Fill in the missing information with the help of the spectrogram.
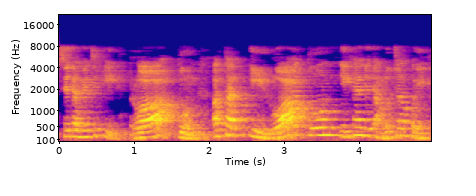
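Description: A man's voice: high-pitched, expressive, very fast, a little mellow, lo-fi sound. A male teacher giving an online lesson at a board, explaining step by step and asking rhetorical questions. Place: classroom with a board. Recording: echoey room, far from the mic.

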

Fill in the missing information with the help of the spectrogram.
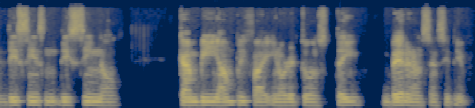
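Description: A man in his twenties with a Puerto Rican accent, giving an academic presentation as a student researcher in a halting way, repeating words. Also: mid-range voice, darkish tone. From Puerto Rico. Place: online video call.

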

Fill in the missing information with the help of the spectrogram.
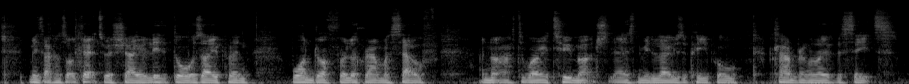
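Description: Husky, low, and darkish, this man's voice moves at a quick pace in a monotone. As a car owner vlogger filming a casual how-to vlog on a handheld phone camera in an outdoor garage yard, he rambles through his project with fillers and restarts.

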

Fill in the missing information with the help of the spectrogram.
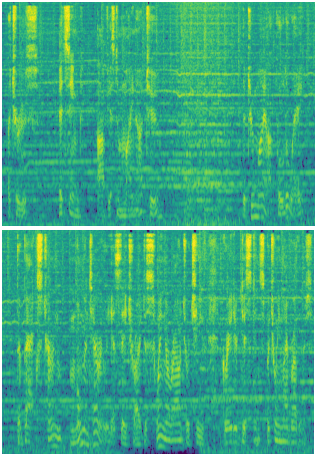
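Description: A man narrating a fantasy audiobook in first person, steady and measured. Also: low-pitched.

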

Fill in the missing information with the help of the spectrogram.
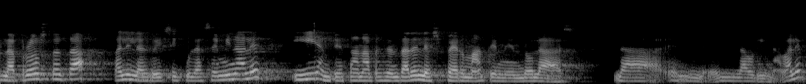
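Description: Spanish teacher lady lecturing, kinda low voice, echoey room, dull muffled recording from far off. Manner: chatty, peppers sentences with "¿vale?" tags. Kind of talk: classroom lecture. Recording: roomy classroom, far from a dull mic.

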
